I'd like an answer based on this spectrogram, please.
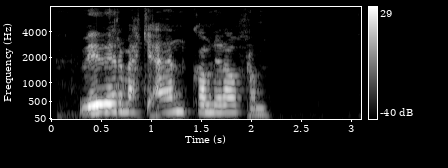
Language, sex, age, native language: Icelandic, female, 30-39, Icelandic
